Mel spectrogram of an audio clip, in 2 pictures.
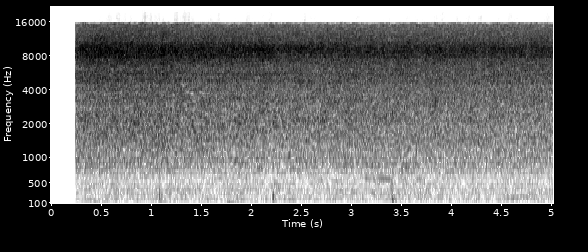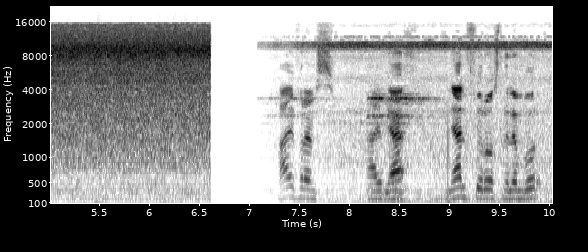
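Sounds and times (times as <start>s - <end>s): waterfall rushing: 0.3s - 6.6s.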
